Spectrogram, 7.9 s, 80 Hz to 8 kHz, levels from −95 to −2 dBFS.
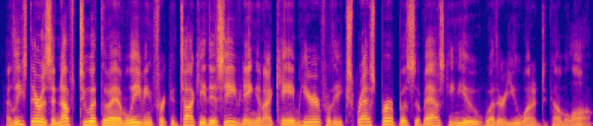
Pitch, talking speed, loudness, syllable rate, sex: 145 Hz, 245 wpm, -18 LUFS, 6.1 syllables/s, male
